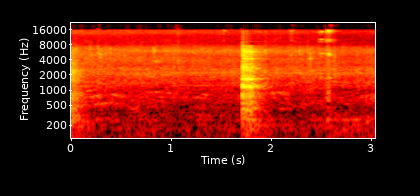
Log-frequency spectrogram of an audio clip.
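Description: Tomatoes drop into a sizzling Gujarati vaghar tempering, giving one loud burst of hiss and clatter over a low, steady frying background. A faint voice is present.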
